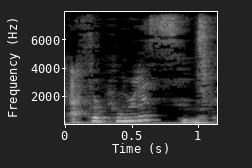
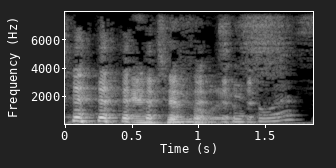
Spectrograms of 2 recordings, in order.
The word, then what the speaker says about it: Antipholus: but the other one is like Atherpoulos. – Antipholus.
